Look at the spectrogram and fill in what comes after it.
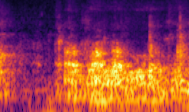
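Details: A male Boston Terrier makes low, nasal grumbling grunts in short, uneven bursts while being silly chewing his bone.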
